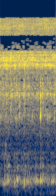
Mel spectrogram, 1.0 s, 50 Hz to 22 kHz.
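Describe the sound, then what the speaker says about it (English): Tap water runs steadily from a faucet into a sink while a Muhle Rocca R94 safety razor is rinsed, a continuous close splashing flow with no break. "Washing the razor,"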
